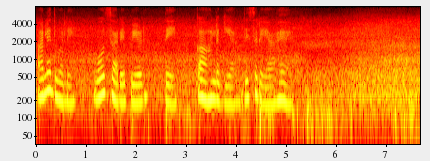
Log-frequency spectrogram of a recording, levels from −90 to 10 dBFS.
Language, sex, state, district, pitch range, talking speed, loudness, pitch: Punjabi, female, Punjab, Kapurthala, 185-230 Hz, 85 wpm, -17 LUFS, 205 Hz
